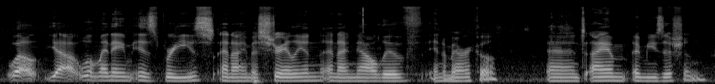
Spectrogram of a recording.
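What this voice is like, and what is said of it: Australian accent. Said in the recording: “Australia too. I love the accent already ... You get a cool accent.”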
